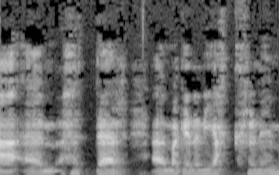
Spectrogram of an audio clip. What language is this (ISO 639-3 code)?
cym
